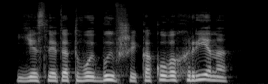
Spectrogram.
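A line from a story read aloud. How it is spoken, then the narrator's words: Roaring. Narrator (Russian): Взревел было Потапыч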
